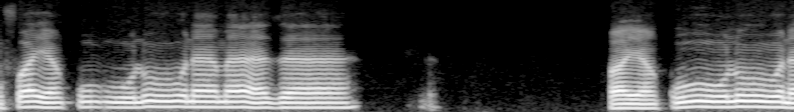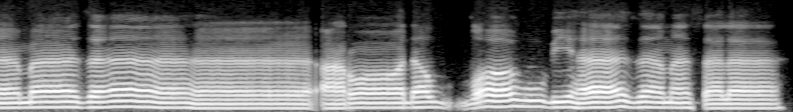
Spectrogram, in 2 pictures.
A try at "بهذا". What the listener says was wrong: Bihaza masalah. haza. Tadi zanya kok terbaca pendek, Pak. Haza masalah.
